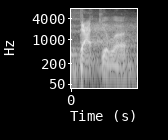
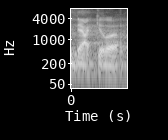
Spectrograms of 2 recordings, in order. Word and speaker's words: Dacula: how you spell it anyone that looks at that that's not from here says daula everyone's gonna say Dacula and I think Dacula sounds cooler we're at pure cragga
